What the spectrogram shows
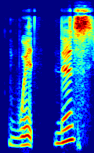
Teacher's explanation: you won't hear the T your tongue will go to the T position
